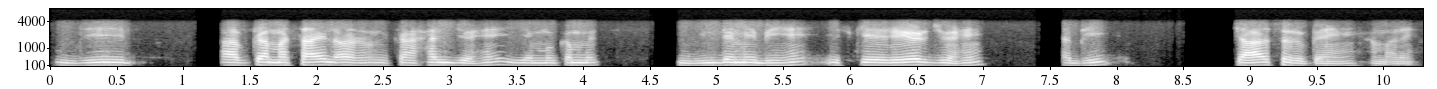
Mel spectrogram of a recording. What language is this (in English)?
Urdu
